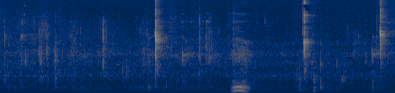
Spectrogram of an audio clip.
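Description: Close-up chewing of a fresh strawberry: wet mouth clicks and smacks, three of them sharper than the rest, with a brief low hum of the voice about halfway through.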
